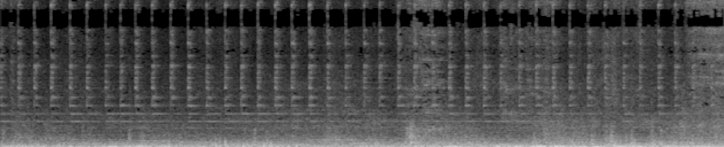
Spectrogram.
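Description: Double-stack intermodal container train rolling past at close range: steady low rumble of steel wheels on the rails with a run of fast, evenly spaced clicks from the wheels and well-car trucks.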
